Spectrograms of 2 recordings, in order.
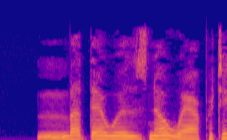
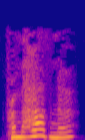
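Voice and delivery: surprised; 7 semitones higher than usual. A narrator's reading. Priestess surprised.

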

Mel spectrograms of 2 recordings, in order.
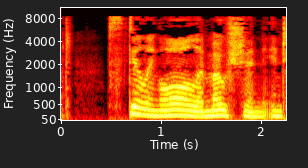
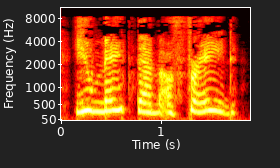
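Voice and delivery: high, loud, slow shout; shouted accusation; 9 semitones higher, 6 dB louder, slower than usual. A narrator's reading. Woman in tears confronting the aliens, shouting. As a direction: shout the blame at them. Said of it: "she shouted".

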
